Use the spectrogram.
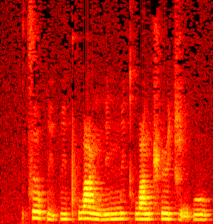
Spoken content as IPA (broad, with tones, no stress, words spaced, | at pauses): t͡sɤ˥˨pḭ˨˩pi˨˦ pʰwɑ˥˨ŋ n̪i˦n mi˥˨kʰwɑ˦ŋʈ͡ʂʰɻ̩˥˨ t͡ɕḭ˨˩npu˥˨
